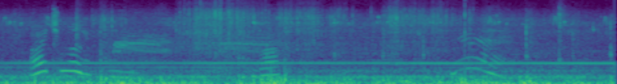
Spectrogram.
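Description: A tabby-and-white cat meowing a few times, short meows that rise and fall in pitch, near the start, midway and near the end.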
